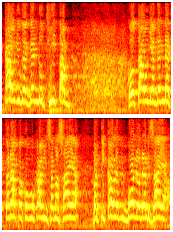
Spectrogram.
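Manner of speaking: a touch of a bickering wife; mock quarrel. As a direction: taunt the husband in a mock fight. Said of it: "Nabi bilang juga istrinya".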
